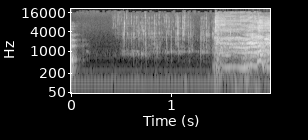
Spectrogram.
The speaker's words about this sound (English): just mic'd up my pour by accident. I just put a directional microphone on a pour.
